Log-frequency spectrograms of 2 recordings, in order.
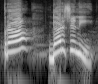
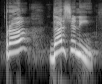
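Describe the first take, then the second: No difference in how they are said.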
